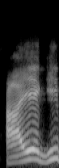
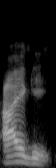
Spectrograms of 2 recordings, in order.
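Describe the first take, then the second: First: The middle syllable is held long and heavy. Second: The middle syllable is said short and light. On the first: The speaker calls it wrong. "आएगी पढ़ेंगे तो लय नहीं बनेगी" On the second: The speaker calls it right. "पढ़ना पड़ेगा आएगी"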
